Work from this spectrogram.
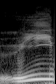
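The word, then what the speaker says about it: huit: এর উচ্চারণটি হবে ওনস, যেটি নাক থেকে আসতে হবে, এবং এটির উচ্চারণ হবে উই, অথবা যেভাবে আমরা ইংলিশে উই বলি সেইভাবে।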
